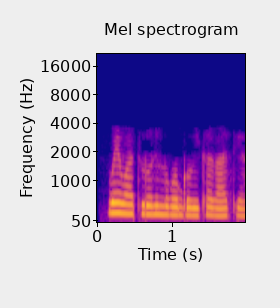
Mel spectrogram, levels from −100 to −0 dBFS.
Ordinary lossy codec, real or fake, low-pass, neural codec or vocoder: MP3, 24 kbps; real; 3.6 kHz; none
